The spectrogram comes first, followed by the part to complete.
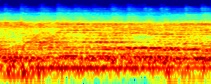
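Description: Live rock band playing, with a male lead singer singing loudly over the band, recorded from the audience.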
